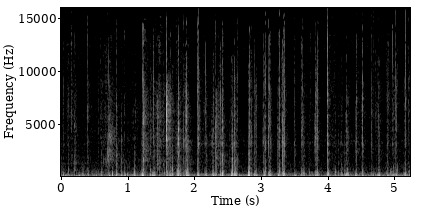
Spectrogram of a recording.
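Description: Fingertips tap and scratch a full, hard Jacobs coffee vacuum pack in a green foil wrapper, held near the mic. Quick, dense runs of dull, low thuds overlap with brief, bright crinkly scratches. Each tap dies away almost at once, with no ringing.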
